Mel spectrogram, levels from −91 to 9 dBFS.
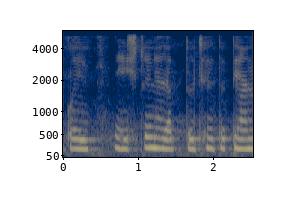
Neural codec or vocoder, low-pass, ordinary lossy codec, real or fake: codec, 24 kHz, 6 kbps, HILCodec; 5.4 kHz; none; fake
